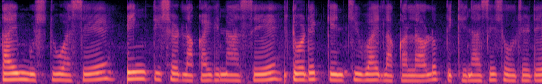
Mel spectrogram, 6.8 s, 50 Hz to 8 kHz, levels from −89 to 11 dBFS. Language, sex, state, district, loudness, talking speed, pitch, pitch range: Nagamese, female, Nagaland, Kohima, -17 LUFS, 175 wpm, 205 Hz, 190-220 Hz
